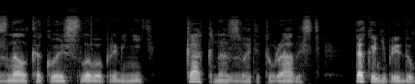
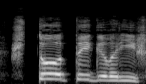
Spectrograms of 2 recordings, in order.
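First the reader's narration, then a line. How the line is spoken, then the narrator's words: Shouting. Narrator (Russian): опять закричал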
